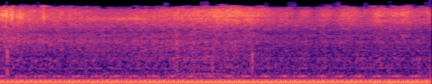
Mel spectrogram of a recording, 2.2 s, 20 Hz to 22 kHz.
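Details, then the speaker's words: Toyota Yaris first generation 1.5 TS, driving: after a sudden bang, a steady deep loud rally-like drone from the rear silencer, worse on acceleration and very annoying from 80–90 km/h; exhaust leak at rear silencer, needs replacing. "a de suite alors on roulait l'autre jour et d'un coup on entend un claque et ensuite est arrivé ce bruit ce bruit légèrement rallye on pourrait dire vous pourrez trouver sympa mais c'est un peu gênant à partir surtout à part lors des accélérations et à partir de 80 90 et devient très gênant"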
